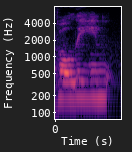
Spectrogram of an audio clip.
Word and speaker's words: boline: Boline, I know a lot of people say a boline, which is spelled B-O-L-I-N-E, or it could also be spelled B-O-L-L-I-N-E, or B-O-W-L-E-E-N, or it's enunciated as B-O-W-L-E-E-N, boline.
